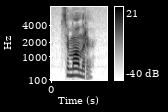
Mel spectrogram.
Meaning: An apparatus used to measure temperature
- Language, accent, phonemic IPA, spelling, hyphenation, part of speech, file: English, US, /θɚˈmɑ.mɪ.tɚ/, thermometer, ther‧mom‧e‧ter, noun, En-us-thermometer.ogg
